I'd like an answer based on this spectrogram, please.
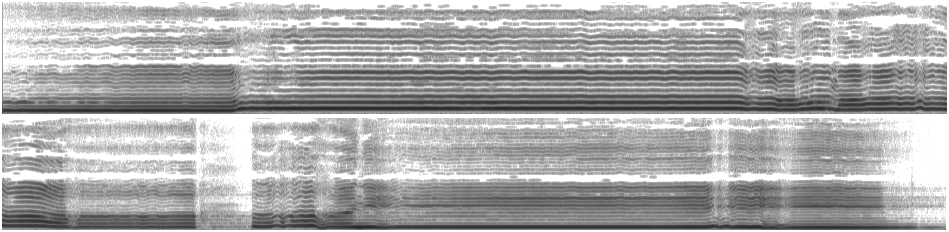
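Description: A solo female voice singing unaccompanied in Tibetan devotional style: long held notes, a step up to a higher note about two seconds in, then ornamented, wavering runs that fall back down. The voice breaks off briefly about halfway, then holds long lower notes with a final flourish near the end.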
